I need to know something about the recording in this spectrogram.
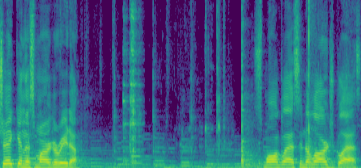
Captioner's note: ice clinks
